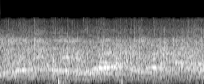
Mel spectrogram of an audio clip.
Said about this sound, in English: Oh, somebody ought to clap their hands unto the Lord.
